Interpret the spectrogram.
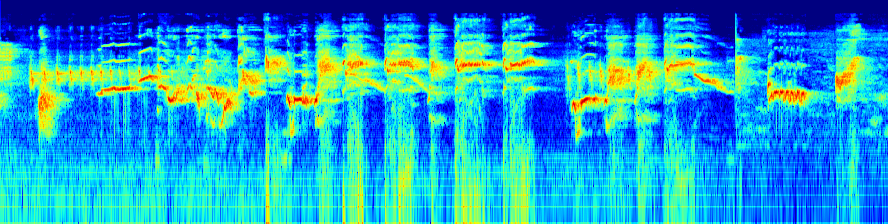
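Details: Energetic white-rumped shama song, recorded as master material for teaching other shamas: fast varied chattering phrases, squeaky notes and sharp clicks delivered almost without pause, then shorter separated whistles near the end.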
